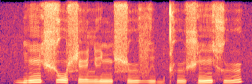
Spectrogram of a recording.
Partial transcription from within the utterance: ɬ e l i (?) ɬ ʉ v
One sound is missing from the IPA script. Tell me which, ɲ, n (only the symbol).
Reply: ɲ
